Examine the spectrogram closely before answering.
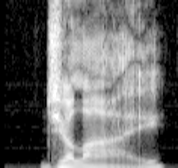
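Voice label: "July", English, male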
